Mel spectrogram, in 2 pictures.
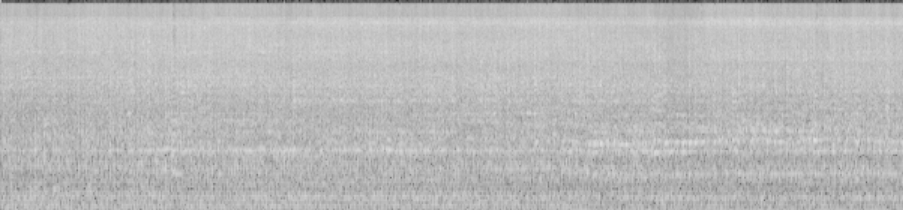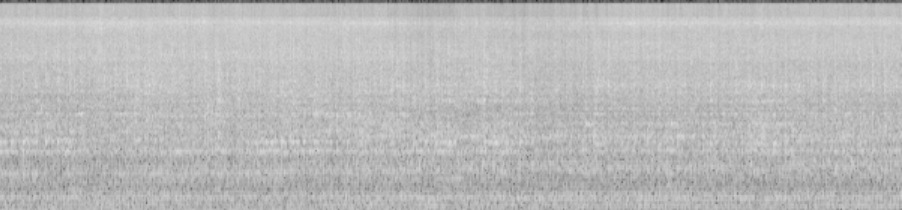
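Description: A draisine rolling along a narrow-gauge railway line at Mezinovka runs its engine continuously, a loud, steady, rumbling drone with a vibrating knock that never lets up.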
